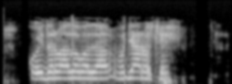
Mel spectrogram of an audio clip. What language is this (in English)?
Goaria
